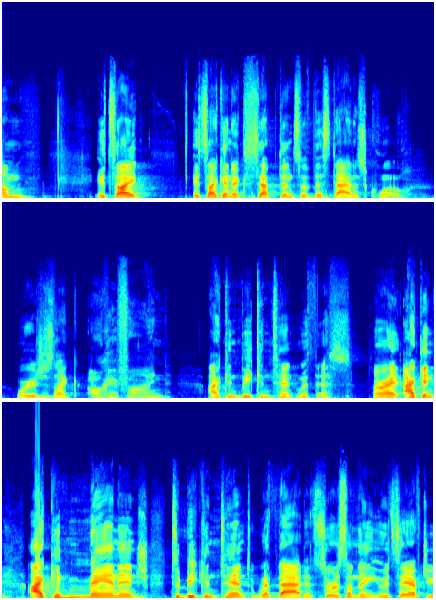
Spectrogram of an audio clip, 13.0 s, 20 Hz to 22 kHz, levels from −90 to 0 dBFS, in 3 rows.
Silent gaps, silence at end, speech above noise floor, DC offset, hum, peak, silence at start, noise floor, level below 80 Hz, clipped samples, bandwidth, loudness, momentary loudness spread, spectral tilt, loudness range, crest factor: none; 0 s; 29 dB; under 0.1%; none; 0 dBFS; 0 s; -53 dBFS; -66 dBFS; under 0.1%; 16 kHz; -23 LUFS; 17 LU; -4 dB/octave; 11 LU; 24 dB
